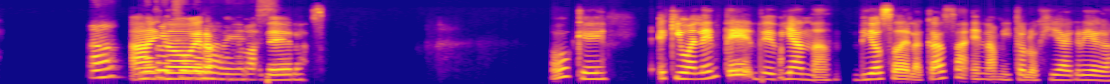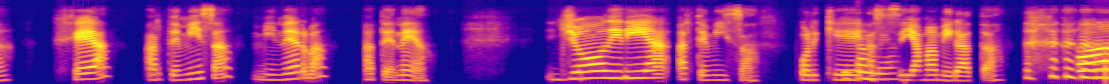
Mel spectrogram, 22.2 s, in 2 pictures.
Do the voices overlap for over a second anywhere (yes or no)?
yes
